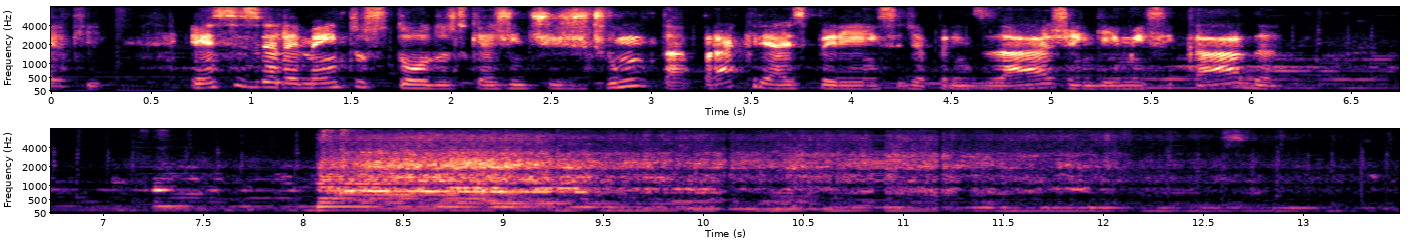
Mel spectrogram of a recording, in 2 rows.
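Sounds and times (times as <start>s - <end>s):
speech: 0.0s - 6.4s, 8.0s - 9.0s
airplane flying overhead: 3.8s - 13.4s.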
